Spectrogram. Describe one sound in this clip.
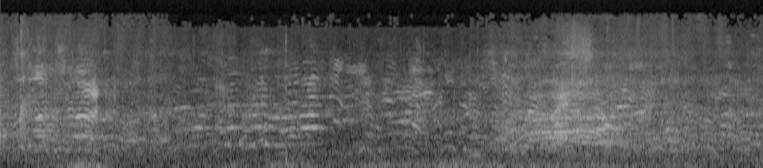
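Men shout to each other on an outdoor football pitch.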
